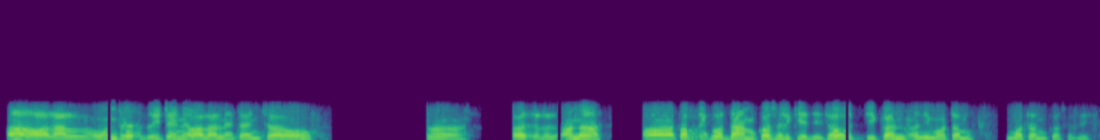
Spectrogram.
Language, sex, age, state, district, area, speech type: Nepali, male, 30-45, West Bengal, Kalimpong, rural, conversation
